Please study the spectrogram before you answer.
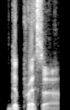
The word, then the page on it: depressor: British English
